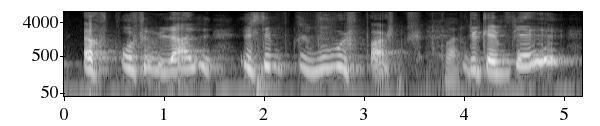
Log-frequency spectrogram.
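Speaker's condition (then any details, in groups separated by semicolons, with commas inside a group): Cerebral palsy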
